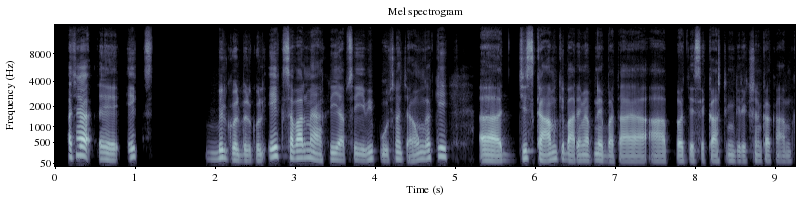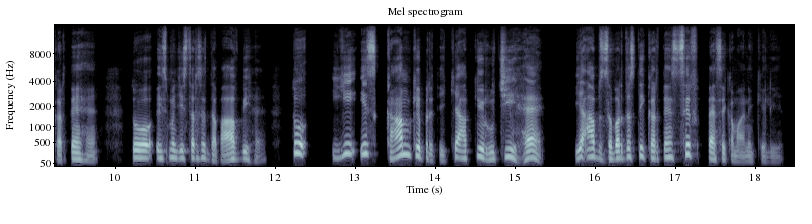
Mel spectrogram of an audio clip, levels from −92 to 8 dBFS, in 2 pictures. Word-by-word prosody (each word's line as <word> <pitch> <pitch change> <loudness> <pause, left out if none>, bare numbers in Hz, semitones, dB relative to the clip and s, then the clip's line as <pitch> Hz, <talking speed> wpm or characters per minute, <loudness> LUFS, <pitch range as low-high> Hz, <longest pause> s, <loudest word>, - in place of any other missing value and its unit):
अच्छा, 200 -1 +6 0.2
ए 120 -4 -1
एक 170 +2 -2
स - - -6 0.8
बिल्कुल, 150 -7 -1
बिल्कुल। 105 +1 -7
एक 190 +2 0
सवाल 150 0 +4
मैं 145 -2 -1
आख़िरी 120 +2 -4
आपसे 120 - -3
ये 110 - -5
भी 130 - -4
पूछना 130 -1 -7
चाहूँगा 120 +5 -4
कि 180 -1 0 0.4
अ, 105 -2 +4 0.3
जिस 145 0 +3
काम 120 - +2
के 135 0 -8
बारे 105 -3 0
में 105 - -2
आपने 110 +1 -3
बताया, 95 0 -3
आप 95 +1 -3
जैसे 100 -1 -2
कास्टिंग 100 +1 -4
डायरेक्शन 95 +1 -9
का 95 - -4
काम 95 -1 -11
करते 115 +6 -1
हैं, 105 -7 -3 0.4
तो 150 -1 +6
इसमें 150 +1 -1
जिस 145 0 -2
तरह 150 - 0
से 150 - -2
दबाव 130 -1 +4
भी 135 -3 -3
है। 110 - -17 0.3
तो 235 -3 +4 0.3
ये 215 +11 -1 0.2
इस 225 - +8 0.2
काम 215 +1 +6
के 200 -2 +3
प्रति 105 - -8
क्या 145 - +3
आपकी 145 +4 0
रुचि 140 +6 -1
है, 145 0 +4 0.4
या - - +4
आप 170 -3 +4
ज़बरदस्ती 145 +8 +3
करते 145 -1 -1
हैं 160 - +1
सिर्फ़ 220 +7 +5
पैसे 120 -1 +2
कमाने 95 -3 -9
के 90 +1 -15
लिए? 85 0 -20
130 Hz, 195 wpm, -25 LUFS, 105-150 Hz, 0.8 s, इस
